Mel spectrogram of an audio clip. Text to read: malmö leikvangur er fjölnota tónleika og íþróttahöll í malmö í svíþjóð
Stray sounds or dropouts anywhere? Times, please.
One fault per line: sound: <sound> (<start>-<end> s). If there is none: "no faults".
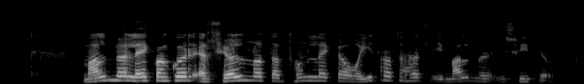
no faults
